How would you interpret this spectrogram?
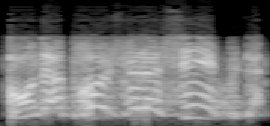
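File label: near waypoint, mood medium, French; War Thunder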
